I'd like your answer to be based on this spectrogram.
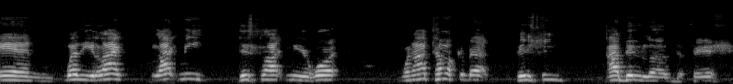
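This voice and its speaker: With an Oklahoma accent, a man speaks at a high pitch and fairly slow pace, keeping his intonation fairly even. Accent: Oklahoma Southern US. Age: 50s. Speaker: homesteader and YouTuber. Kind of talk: casual chat. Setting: livestream video call. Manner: halting.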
